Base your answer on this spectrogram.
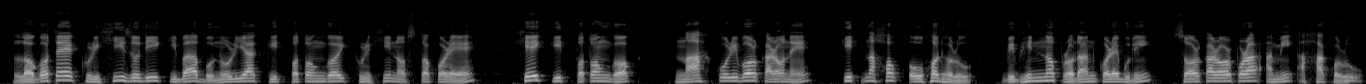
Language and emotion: Assamese, neutral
